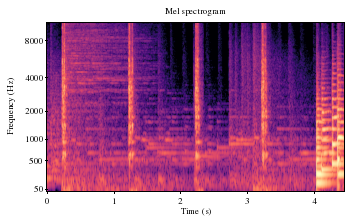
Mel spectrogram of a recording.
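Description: Countdown-timer tick sound effect, one sharp tick a second, four times, over soft background music with held tones.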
